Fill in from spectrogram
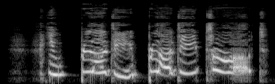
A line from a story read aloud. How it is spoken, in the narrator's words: Stella shouted, crying now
